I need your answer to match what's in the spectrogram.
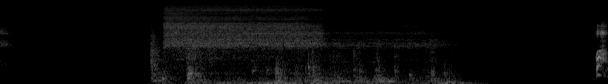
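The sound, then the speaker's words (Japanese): A train door opens with a loud pneumatic hiss lasting about three seconds, sharp at first then easing into a softer rush with low mechanical rumble, followed by a brief click. No one speaks. “一回開いた。”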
